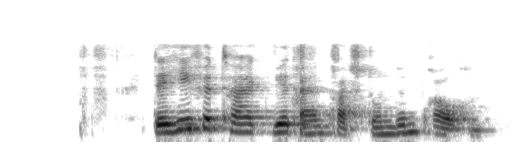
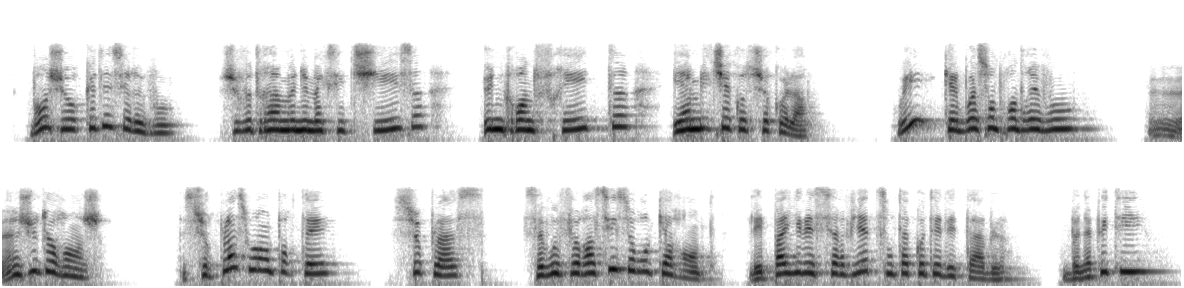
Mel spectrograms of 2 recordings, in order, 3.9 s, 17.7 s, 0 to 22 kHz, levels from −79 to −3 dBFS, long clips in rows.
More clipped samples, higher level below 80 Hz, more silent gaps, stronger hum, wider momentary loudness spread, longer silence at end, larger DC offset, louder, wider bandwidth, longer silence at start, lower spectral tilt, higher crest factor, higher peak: neither; second, -64 dBFS vs -48 dBFS; second, none vs 6.49-6.66 s, 8.37-8.54 s, 9.90-10.14 s, 11.61-11.71 s, 16.65-16.74 s; neither; about the same, 10 LU vs 12 LU; first, 0.3 s vs 0.15 s; neither; about the same, -20 LUFS vs -18 LUFS; about the same, 7.4 kHz vs 7.4 kHz; first, 1.15 s vs 0.2 s; about the same, -5 dB/octave vs -5.5 dB/octave; about the same, 16 dB vs 18 dB; second, -4 dBFS vs 0 dBFS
